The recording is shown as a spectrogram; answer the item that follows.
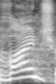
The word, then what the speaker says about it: Vayntrub: Milana Vine.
